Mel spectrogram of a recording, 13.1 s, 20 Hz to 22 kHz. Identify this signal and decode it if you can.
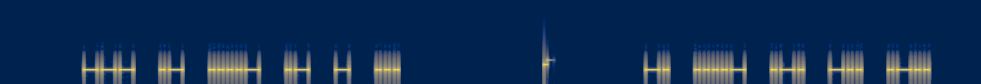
Morse code, heard as a keyed tone, about 20 wpm, spaced as for 14 wpm, 700 Hz. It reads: OA4ATS N4RDL
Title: 082 Lesson 14g - Number 2 - Call Signs 20wpm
